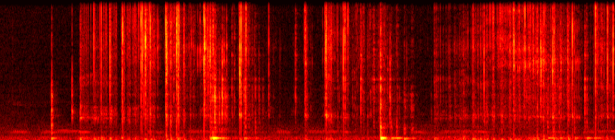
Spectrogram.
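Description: A metal blade shaves the glittery grey painted coating off a solid yellow soap bar held in the hand. The result is a run of dry, crackly scraping strokes with bright, crisp edges. Two louder, fuller scrapes stand out near the middle.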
